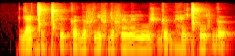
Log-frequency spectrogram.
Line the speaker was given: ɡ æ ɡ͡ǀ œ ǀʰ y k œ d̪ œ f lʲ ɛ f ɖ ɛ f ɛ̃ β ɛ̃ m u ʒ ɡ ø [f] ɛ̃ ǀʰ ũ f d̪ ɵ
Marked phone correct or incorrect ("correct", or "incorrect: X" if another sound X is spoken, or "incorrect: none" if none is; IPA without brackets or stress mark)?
incorrect: bʱ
